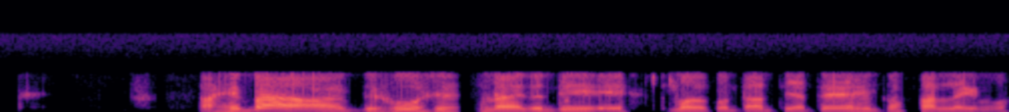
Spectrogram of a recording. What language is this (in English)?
Assamese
